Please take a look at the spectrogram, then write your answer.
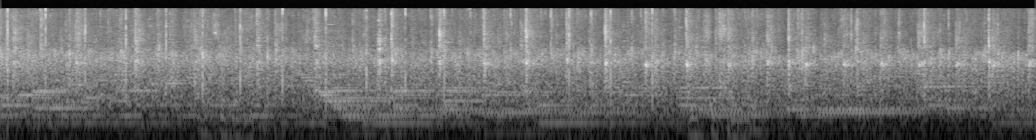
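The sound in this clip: A church audience applauding and cheering during a worship service, with many hands clapping in a continuous, busy wash that stays at a steady level throughout.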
